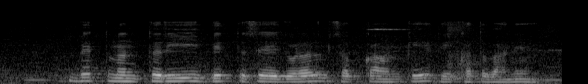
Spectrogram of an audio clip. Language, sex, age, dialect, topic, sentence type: Bhojpuri, male, 36-40, Northern, banking, statement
